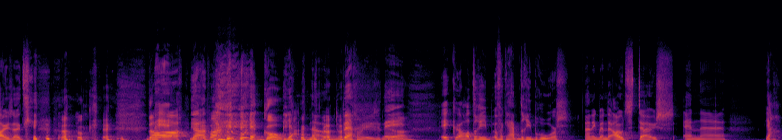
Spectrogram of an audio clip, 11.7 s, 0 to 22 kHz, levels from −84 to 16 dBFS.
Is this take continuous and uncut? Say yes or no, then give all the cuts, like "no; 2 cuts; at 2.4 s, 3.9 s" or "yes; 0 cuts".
no; 1 cut; at 3.1 s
